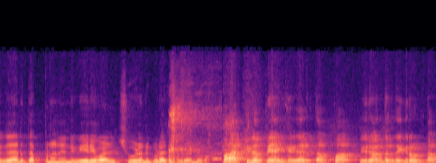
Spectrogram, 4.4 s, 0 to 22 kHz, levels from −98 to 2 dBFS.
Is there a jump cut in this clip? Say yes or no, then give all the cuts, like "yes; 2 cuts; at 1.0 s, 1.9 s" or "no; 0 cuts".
yes; 1 cut; at 2.1 s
